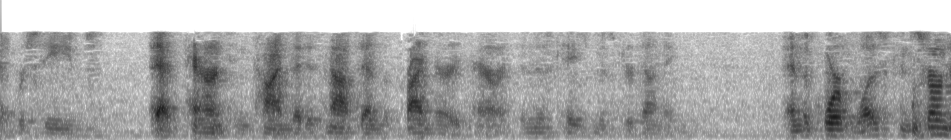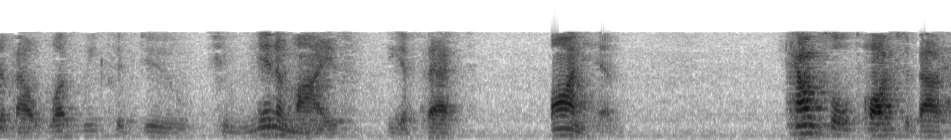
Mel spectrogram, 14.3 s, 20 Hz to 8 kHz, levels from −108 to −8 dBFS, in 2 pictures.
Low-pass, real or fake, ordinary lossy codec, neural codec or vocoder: 7.2 kHz; real; AAC, 16 kbps; none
